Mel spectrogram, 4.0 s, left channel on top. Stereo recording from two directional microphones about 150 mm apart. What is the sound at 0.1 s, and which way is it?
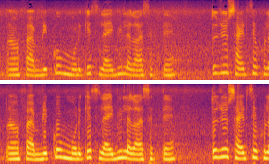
Speech, 15° right (ahead or behind).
